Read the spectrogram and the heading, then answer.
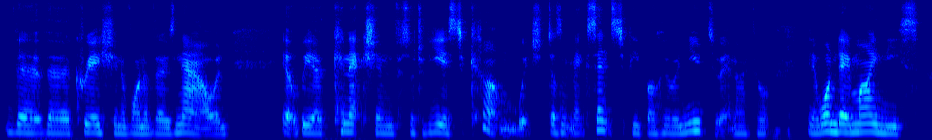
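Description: A young British woman co-hosting a podcast in relaxed, reflective, conversational chat. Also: on the low side, fairly quick. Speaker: podcast co-host. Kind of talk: relaxed chat reviewing a radio drama.

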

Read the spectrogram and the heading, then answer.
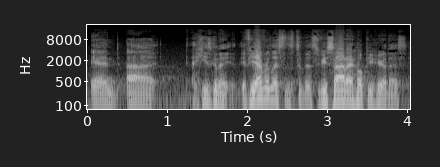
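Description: A man's voice: medium pitch, fairly quick, big-room sound. A man in casual podcast chat who rambles, restarts and laughs often. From Minneapolis area.

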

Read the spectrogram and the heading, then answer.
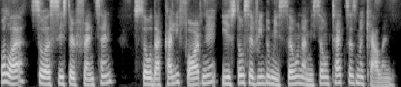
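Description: A woman of middle pitch recalls her experiences candidly as a missionary guest. Her voice is recorded close and dry, with no room sound. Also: animated, normal speed, darkish tone, dry recording. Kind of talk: personal storytelling.

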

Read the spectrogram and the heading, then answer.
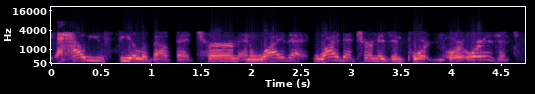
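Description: Raspy high-voiced male host on a phone line. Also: expressive, moderate pace, dry recording. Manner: restarting sentences while framing questions. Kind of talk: talk show hosting. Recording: tinny phone-line sound.

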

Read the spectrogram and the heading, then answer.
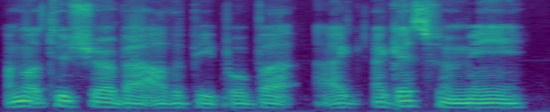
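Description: A young man with a soft, soothing voice, chatting hesitantly as a podcast guest with many fillers. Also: very deep voice, fast talker. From Australia. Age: young adult. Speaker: streamer guest. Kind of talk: casual podcast chat.

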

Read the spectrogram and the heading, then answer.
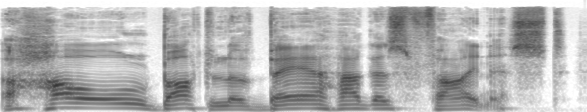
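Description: A man's voice: mid-range voice, a little slow, no echo, clean studio sound, close to an everyday voice. A man voicing a blunt, jeering boss of thieves in a storybook, disapproving in manner.

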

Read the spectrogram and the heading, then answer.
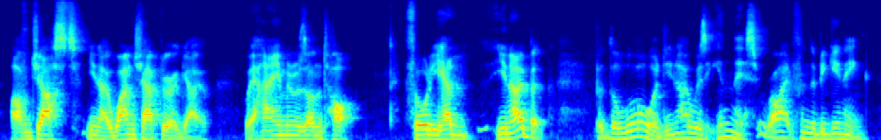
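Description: A middle-aged man who reads a Bible passage aloud, then talks it through in a relaxed way, thinking aloud with small fillers. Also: mid-range voice. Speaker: church Bible reader. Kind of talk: scripture reading and informal commentary.

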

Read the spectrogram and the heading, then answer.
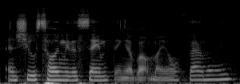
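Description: A woman's voice: mid-range voice, monotone, racing, creaky, a little mellow. A young woman from Chile co-hosting a podcast in casual, teasing chat, laughing often. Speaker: podcast co-host.

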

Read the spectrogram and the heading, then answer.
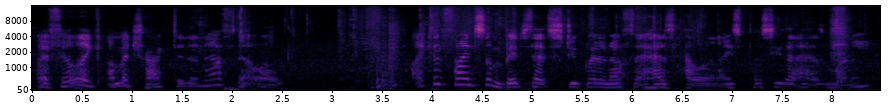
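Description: A young man in his twenties talks crudely and loosely over a video call, piling on fillers and swearing. His voice sits high for a man and carries a gravelly fry. A faint hiss lies under the call. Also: a little slow. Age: 20s. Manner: rambling, profane, filler-heavy. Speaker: podcast co-host. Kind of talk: crude casual chat.

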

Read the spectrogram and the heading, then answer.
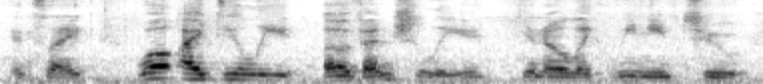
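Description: A man's voice: on the high side, moderate pace, darkish tone. A man co-hosting a podcast in casual chat, rambling and jokey with lots of fillers. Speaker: podcast co-host.

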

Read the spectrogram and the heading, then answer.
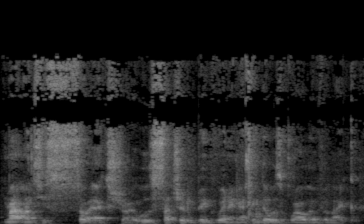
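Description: A man's voice: lowish voice, fairly even intonation, fast, slight background noise. A young man from Zimbabwe, a podcast guest telling stories in a chatty way with frequent laughs. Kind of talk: casual chat. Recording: roomy room, distant mic.

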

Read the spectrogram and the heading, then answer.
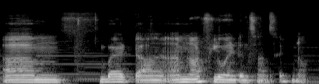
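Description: Low, mellow-voiced man with many restarts. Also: flat delivery, slow, soft background music. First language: Telugu. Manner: hesitant, many restarts and fillers. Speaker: guest researcher. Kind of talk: casual podcast chat.

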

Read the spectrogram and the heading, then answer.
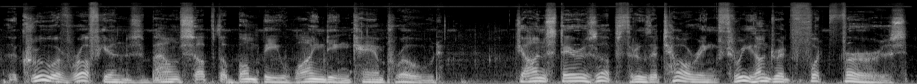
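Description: A man's voice: lowish voice, lively intonation, slow pace, darkish tone, a little hiss or hum. A man reading scripted screenplay narration as the narrator of a drama.

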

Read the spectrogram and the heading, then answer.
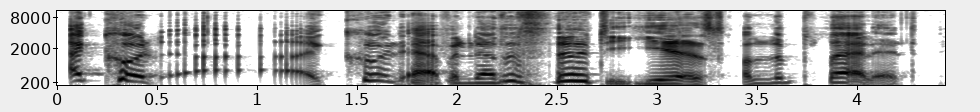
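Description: A woman's voice: medium pitch, big pitch swings, a little slow, gravelly, voice pushed up. A narrator voicing a lonely older woman in her sixties, a former reporter, who talks in a self-pitying, tearful, wavering way. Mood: miserable.

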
